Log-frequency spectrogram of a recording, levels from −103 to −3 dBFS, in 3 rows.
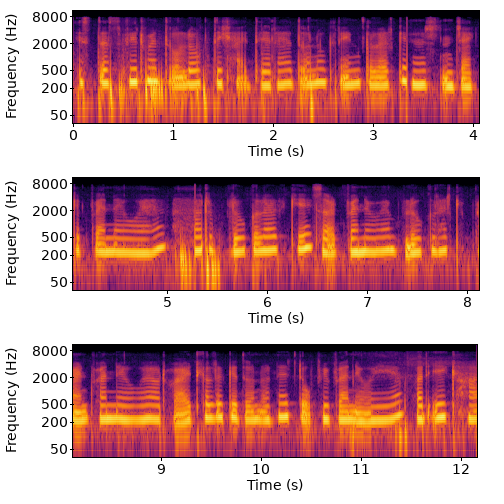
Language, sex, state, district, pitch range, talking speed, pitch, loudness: Hindi, female, Uttar Pradesh, Etah, 230-260 Hz, 230 wpm, 245 Hz, -22 LUFS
